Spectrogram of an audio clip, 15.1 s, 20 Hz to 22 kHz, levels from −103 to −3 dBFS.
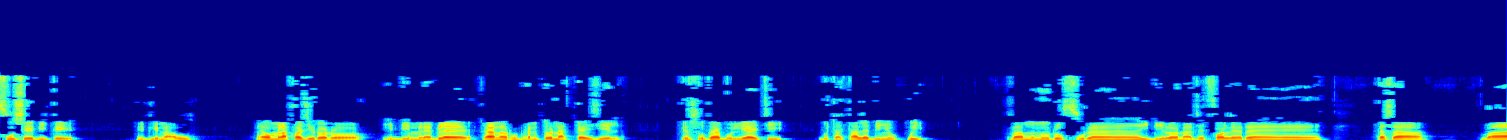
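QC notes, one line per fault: throughout, WMA compression: likely a low-bitrate WMA transform encode, fitting roughly 32 kbps, whose long blocks smear quantisation noise over tens of milliseconds and drop weak spectral lines. The speech rings and sounds washy, with hiss that breathes alongside it, and nothing above 10.1 kHz.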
